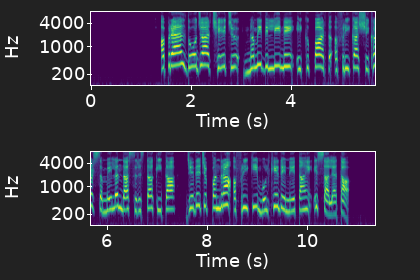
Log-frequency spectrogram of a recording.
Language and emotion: Dogri, neutral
